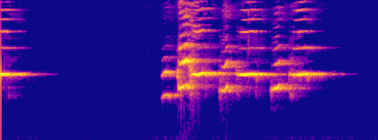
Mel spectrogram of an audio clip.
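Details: Male cockatiel song: a brief whistle fades out, then after silence comes a two-second phrase of clear whistled notes stepping up and down, finishing on a held tone.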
